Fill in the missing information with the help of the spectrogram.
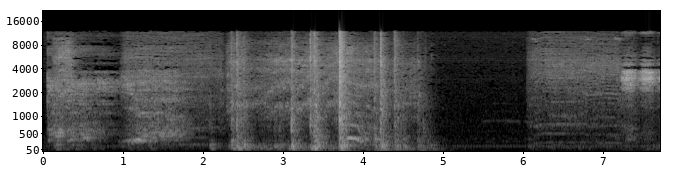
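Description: Prime-8 toy robot gorilla driving itself across a hardwood floor: motor and gear noise with its plastic body rubbing and knocking on the wood, a run of sharp knocks in the middle. It stops suddenly about five seconds in, and a fainter sound follows with a brief brighter burst near the end.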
